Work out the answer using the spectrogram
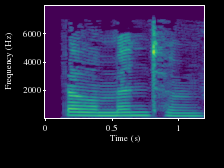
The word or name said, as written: velamentum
